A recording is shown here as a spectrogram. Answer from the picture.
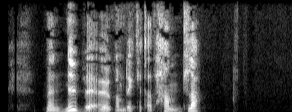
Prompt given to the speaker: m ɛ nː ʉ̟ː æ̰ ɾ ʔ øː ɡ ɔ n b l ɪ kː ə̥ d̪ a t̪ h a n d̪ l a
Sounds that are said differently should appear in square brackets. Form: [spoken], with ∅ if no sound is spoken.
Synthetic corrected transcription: m ɛ nː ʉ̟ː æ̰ ɾ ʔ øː ɡ ɔ n b l ɪ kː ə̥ [t̪] a t̪ h a n d̪ l a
